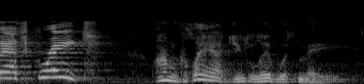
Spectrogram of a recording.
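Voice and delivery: proudly. A father answers his small boy's news, proud. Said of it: "His father proudly said".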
